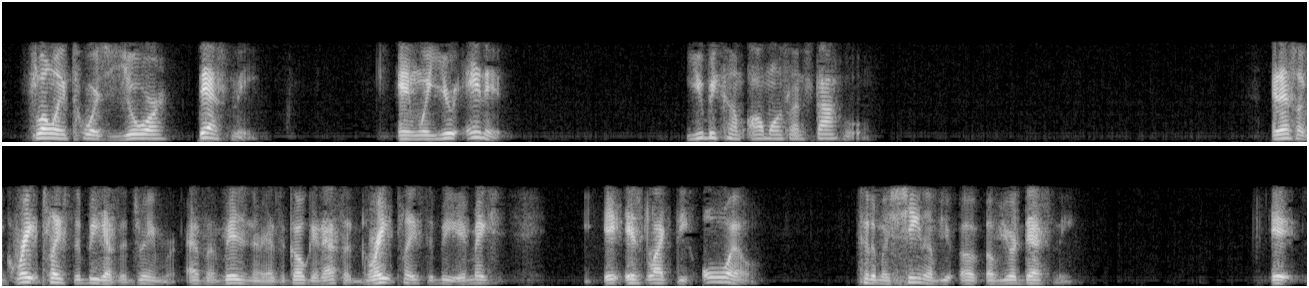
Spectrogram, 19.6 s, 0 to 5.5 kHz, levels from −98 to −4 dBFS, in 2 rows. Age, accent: 40-59, American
